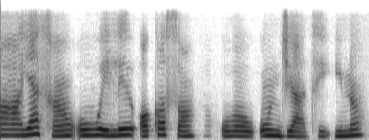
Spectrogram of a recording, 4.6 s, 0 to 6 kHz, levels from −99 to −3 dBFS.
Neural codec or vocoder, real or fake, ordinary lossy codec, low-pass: codec, 16 kHz, about 1 kbps, DyCAST, with the encoder's durations; fake; none; 5.4 kHz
